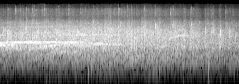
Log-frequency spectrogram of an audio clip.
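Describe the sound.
A church audience applauds during a Palm Sunday service, a steady, dense wash of clapping that runs throughout and eases slightly toward the end.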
